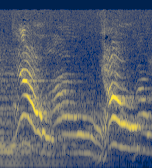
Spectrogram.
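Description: Two long cat meows with a brief pause between them, each rising and then sliding down in pitch. Loud and clear, with no talking.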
